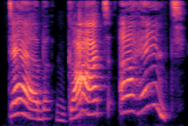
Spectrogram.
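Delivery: slow, high, loud exclamation; excited reading. Shown as a demonstration. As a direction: read it with an exclamation to your voice. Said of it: "exclamation to our voice".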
